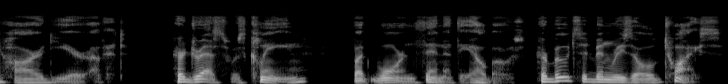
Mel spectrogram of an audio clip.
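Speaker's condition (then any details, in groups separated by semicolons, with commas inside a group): No condition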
